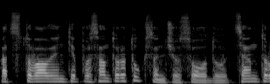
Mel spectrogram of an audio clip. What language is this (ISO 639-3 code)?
lit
